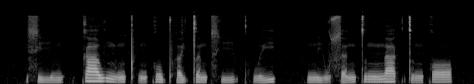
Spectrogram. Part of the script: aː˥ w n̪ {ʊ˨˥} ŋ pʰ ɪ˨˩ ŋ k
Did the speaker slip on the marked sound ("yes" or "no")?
no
